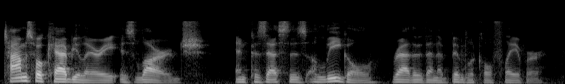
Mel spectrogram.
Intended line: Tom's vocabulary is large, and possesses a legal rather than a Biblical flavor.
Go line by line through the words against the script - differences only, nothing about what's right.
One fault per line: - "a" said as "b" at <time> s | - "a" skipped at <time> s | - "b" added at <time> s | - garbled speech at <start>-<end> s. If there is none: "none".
none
